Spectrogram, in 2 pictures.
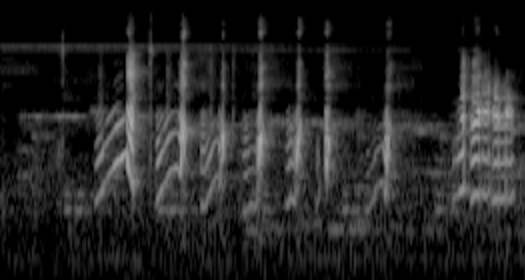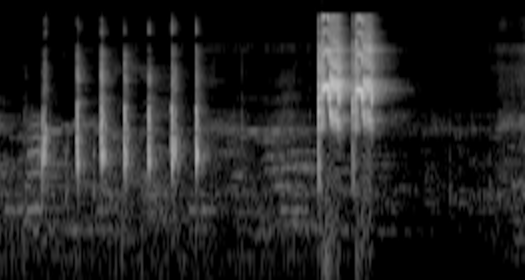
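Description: Male rose-ringed (Indian ringneck) parakeet calling: a string of rising chirps, then scattered short calls and a quick run of about seven sharp calls, ending with a loud harsh screech near the end.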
